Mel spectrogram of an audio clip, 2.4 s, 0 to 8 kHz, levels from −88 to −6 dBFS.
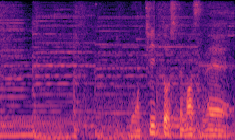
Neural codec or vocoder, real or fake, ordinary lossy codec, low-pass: none; real; none; none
